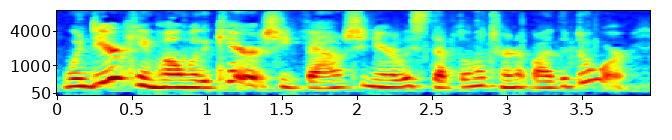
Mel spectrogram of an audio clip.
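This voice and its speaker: A sweet old lady, a grandmother, reading a picture book aloud gently and affectionately, with asides to a child. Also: mid-range voice, sing-song, brisk. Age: older. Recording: clearly noisy home recording.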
